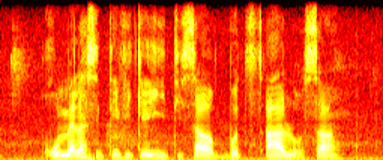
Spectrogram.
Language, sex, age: Tswana, male, 22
